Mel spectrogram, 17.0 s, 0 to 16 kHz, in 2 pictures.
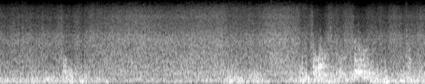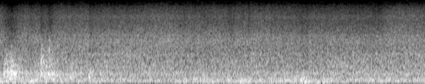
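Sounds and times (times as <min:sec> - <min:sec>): wind buffeting microphone: 0:00.0 - 0:02.3, 0:04.4 - 0:10.9, 0:12.1 - 0:15.3
hurricane wind rushing: 0:00.0 - 0:17.0
surging water: 0:00.0 - 0:17.0.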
